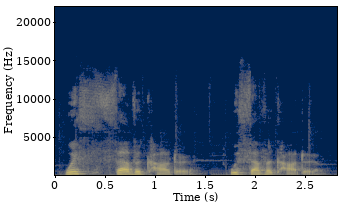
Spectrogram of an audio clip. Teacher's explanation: the th sound can link to the following vowel sound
